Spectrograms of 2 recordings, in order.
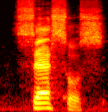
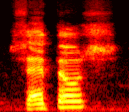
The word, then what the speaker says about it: sesos: Sesos is brain. How do you say that? Sesos. Setos? Seso. Sesos. Yeah. I can't. With an S?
